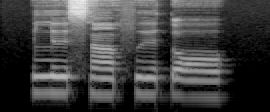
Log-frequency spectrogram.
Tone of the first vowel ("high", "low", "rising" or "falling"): low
